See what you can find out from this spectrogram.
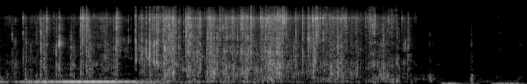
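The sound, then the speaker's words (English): Loud crunching of Indian curry flavored Doritos tortilla chips during a tasting, a dense run of crackly bites for about four seconds that then tapers off into a few faint clicks, with no talking. “You guys ready for the crunch off? Yeah. Crunch it off.”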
